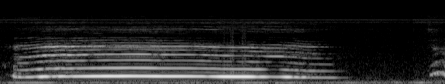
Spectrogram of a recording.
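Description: A man's long, loud wail, one held note of about three and a half seconds that drops a little in pitch as it trails off.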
